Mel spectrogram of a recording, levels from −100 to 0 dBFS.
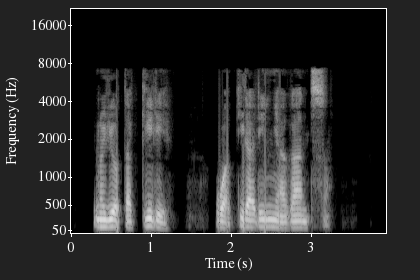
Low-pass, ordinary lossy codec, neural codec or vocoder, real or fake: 7.2 kHz; AAC, 48 kbps; none; real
